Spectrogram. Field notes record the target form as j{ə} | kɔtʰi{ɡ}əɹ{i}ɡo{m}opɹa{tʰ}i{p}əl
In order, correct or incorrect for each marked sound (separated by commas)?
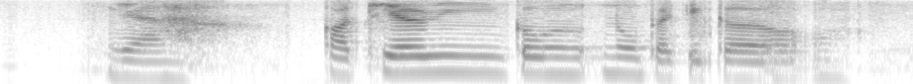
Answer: incorrect, incorrect, correct, incorrect, incorrect, incorrect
